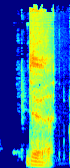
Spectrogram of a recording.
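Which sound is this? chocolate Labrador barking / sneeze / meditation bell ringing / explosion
sneeze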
